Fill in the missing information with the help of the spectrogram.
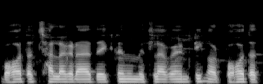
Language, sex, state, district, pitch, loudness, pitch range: Hindi, male, Bihar, Sitamarhi, 120 Hz, -17 LUFS, 120-125 Hz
